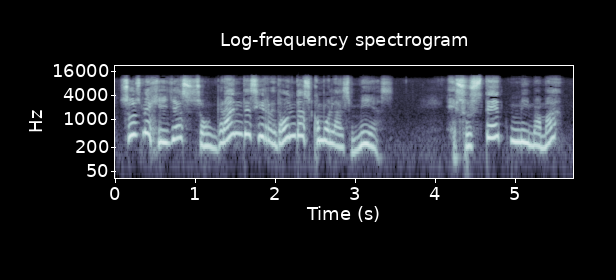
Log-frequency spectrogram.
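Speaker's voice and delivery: put-on high, small childlike bird voice; a tiny chick asking hopefully; little bird Choco. Choco asks the walrus. (pajarito Choco, voz aguda e infantil)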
